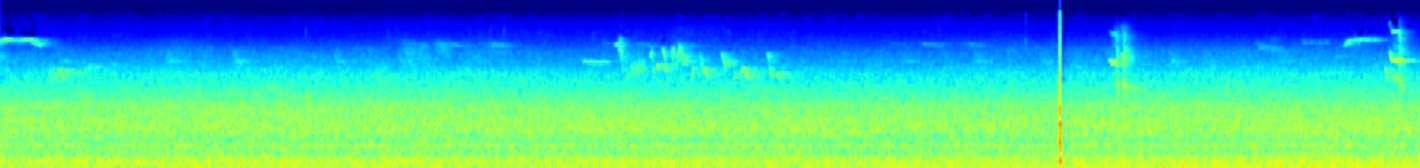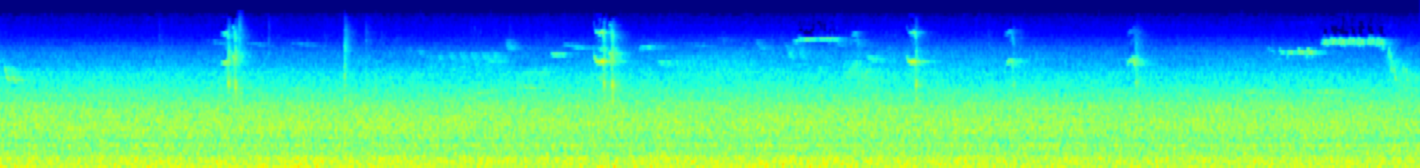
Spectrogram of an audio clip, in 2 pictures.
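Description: Steady background roar of distant road traffic, with small birds chirping now and then high above it and one sharp click about ten seconds in.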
